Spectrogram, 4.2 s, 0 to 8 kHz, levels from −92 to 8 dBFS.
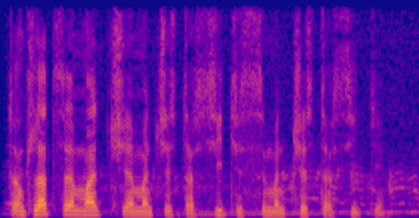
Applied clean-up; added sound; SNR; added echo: none; none; none; none.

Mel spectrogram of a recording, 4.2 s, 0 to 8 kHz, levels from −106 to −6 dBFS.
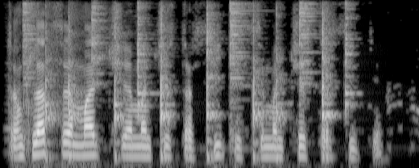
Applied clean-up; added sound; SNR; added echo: classical method spectral subtraction.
